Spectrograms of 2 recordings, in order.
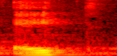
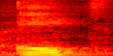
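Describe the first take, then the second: No difference in how they are said.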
